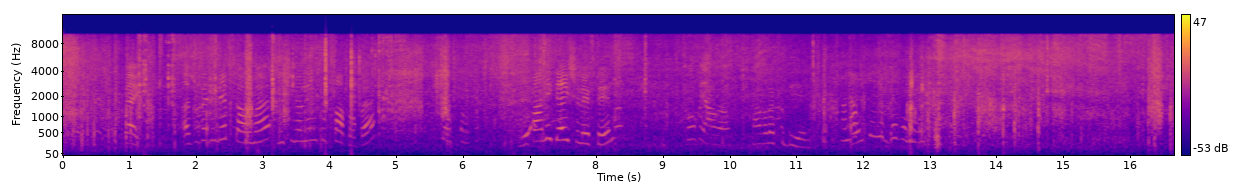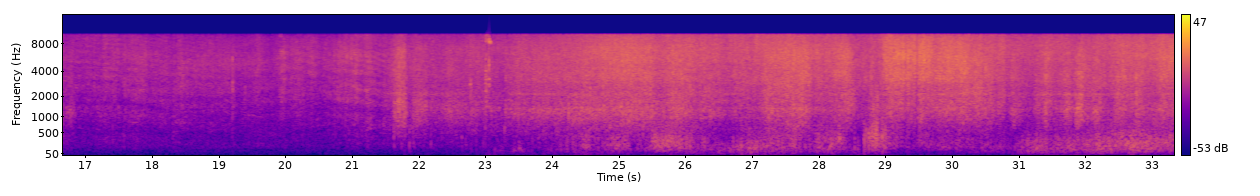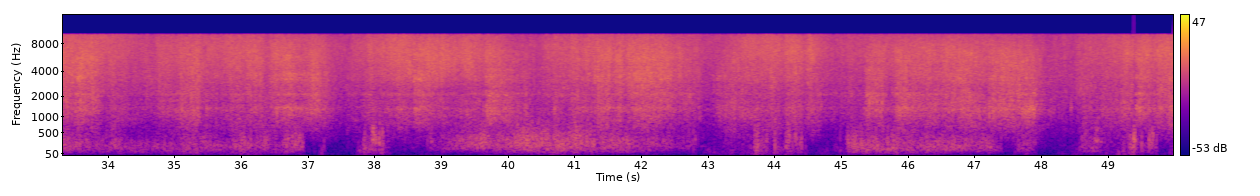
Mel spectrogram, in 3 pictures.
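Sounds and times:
skis hissing over snow: 0.0 - 49.9
wind on microphone: 23.0 - 49.9.

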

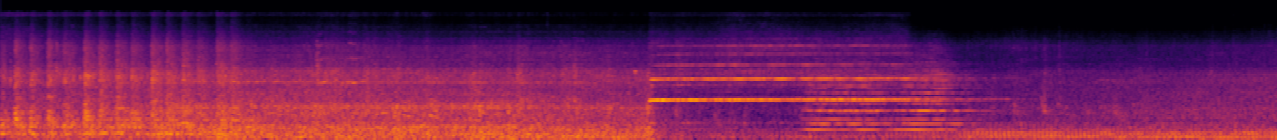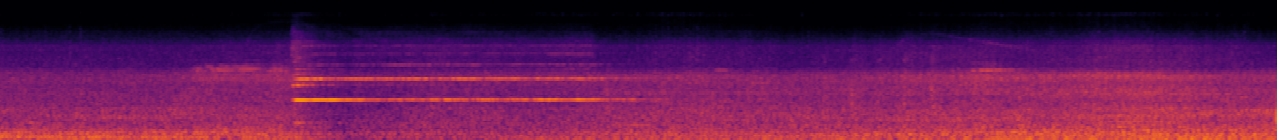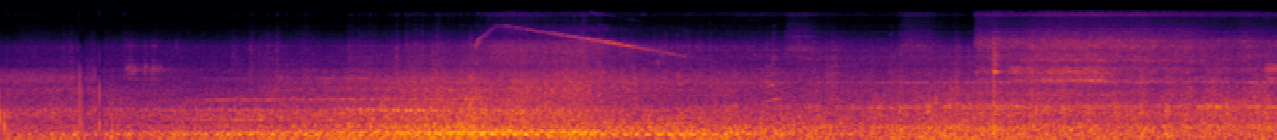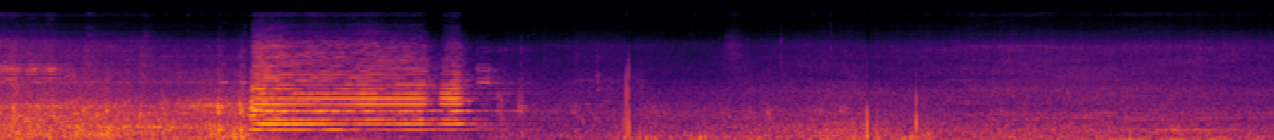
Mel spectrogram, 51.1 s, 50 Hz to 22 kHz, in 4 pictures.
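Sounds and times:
road traffic: 0.0 - 51.0
train engine rumble: 0.0 - 51.0
lower horn: 6.5 - 10.1, 40.8 - 43.4
train horn blowing: 6.5 - 10.2, 14.8 - 19.4, 35.5 - 36.9, 40.8 - 43.6
high squeal: 30.3 - 32.5.

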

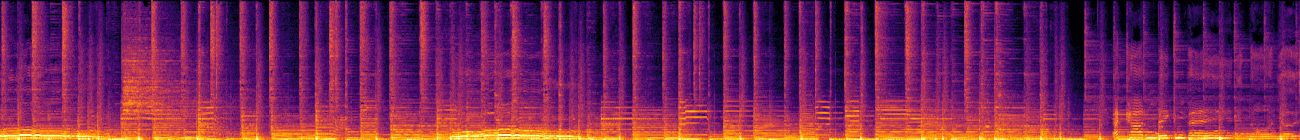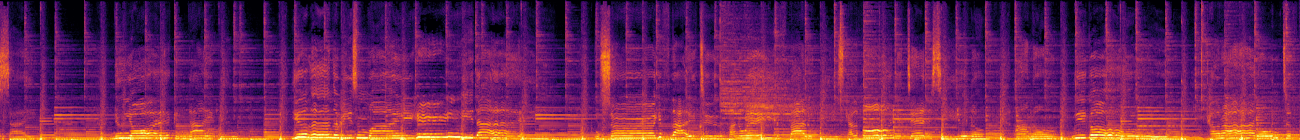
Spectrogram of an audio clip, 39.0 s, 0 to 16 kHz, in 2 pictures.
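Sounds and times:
woman singing lead: 0.0 - 3.9, 5.6 - 11.6, 16.4 - 39.0
folk rock band playing: 0.0 - 39.0.

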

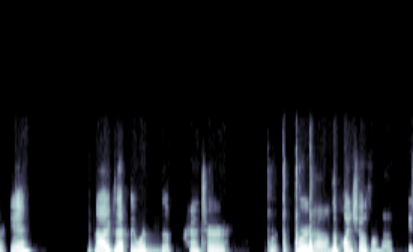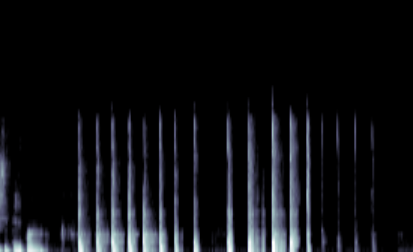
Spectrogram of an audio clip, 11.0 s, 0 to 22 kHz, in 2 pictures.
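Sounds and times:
hammer knocking nail into wood: 6.6 - 9.6.

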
